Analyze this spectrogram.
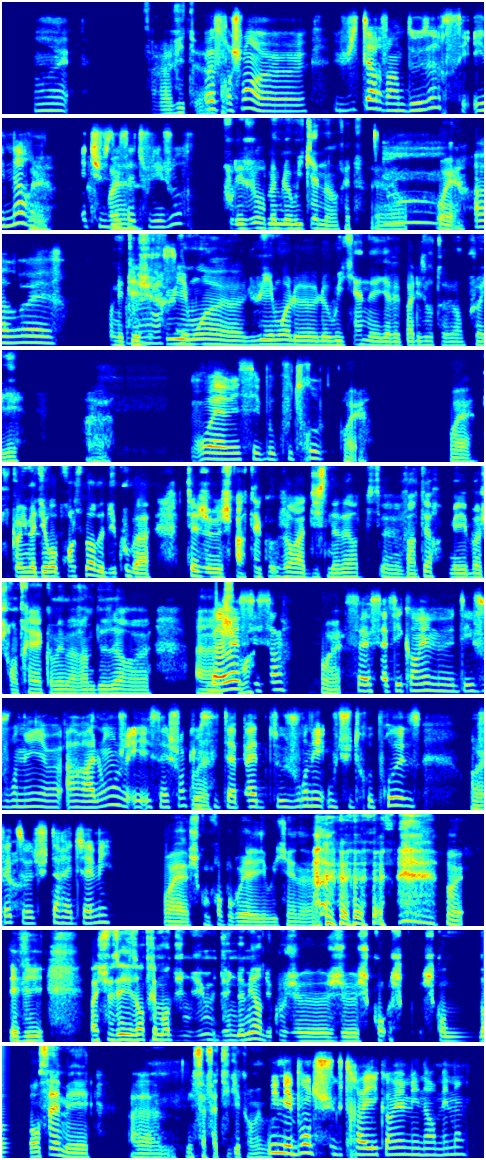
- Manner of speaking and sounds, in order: stressed: "énorme"; other background noise; gasp; distorted speech; tapping; mechanical hum; "reposes" said as "reproses"; laugh; static
- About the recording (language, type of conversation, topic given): French, unstructured, Comment convaincre quelqu’un qu’il a besoin de faire une pause ?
